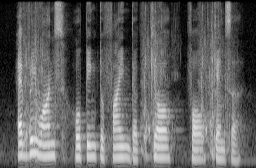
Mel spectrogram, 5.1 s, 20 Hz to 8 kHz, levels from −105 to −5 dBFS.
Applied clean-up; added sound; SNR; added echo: none; Splash, splatter; 15 dB; none.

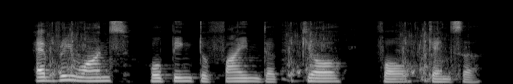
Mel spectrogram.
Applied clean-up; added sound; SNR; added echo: classical method spectral subtraction.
